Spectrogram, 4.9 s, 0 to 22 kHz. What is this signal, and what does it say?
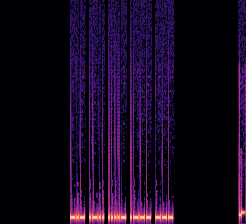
Morse code, heard as a keyed tone, about 38 wpm, 700 Hz. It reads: KL4JO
